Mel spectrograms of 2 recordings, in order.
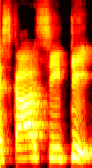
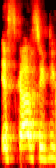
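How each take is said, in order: First: स्कार्सिटी in three separated parts, scar-si-ty; syllable by syllable. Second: Said in the usual way. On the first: Shown as a demonstration. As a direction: break up स्कार्सिटी carefully. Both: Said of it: "तीन part में तोड़े".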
